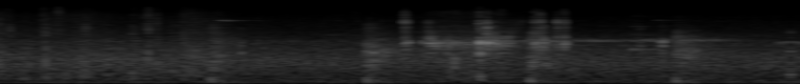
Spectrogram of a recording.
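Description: Faint outdoor background noise, with a few light clicks and rustles from about two seconds in.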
